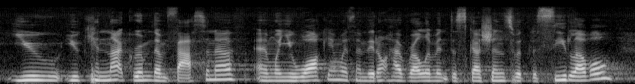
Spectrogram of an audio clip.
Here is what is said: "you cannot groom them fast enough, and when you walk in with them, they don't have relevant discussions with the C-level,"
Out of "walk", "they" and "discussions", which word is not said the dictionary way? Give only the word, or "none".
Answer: none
